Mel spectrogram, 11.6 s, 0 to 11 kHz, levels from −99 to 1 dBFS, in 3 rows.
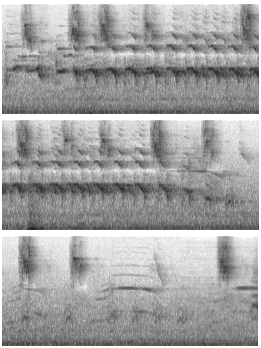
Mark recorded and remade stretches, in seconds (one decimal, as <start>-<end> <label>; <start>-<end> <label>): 0.0-10.4 recorded; 10.4-11.6 remade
